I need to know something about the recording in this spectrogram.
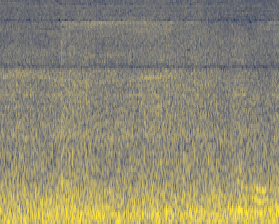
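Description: Steady rushing background noise, even from low to high pitch and unchanging in level, with a faint tick about a second in.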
